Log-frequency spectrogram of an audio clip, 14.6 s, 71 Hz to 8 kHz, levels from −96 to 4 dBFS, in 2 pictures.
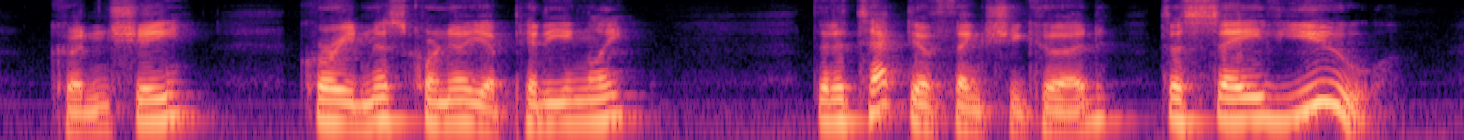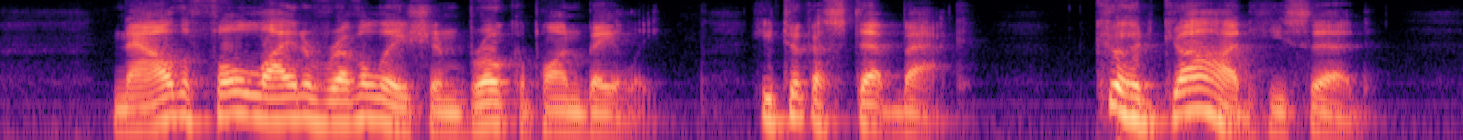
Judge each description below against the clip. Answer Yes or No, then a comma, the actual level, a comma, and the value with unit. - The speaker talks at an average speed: No, slow, 130 wpm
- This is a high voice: No, medium, 140 Hz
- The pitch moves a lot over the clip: No, average, 3.9 semitones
